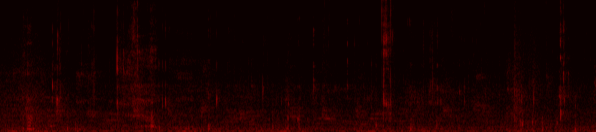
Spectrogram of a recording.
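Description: Faint sounds of a person eating a mouthful of chicken pot pie with crust: soft chewing with a few small clicks.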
